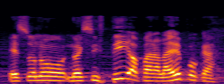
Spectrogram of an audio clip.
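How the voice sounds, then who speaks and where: A fervent male pastor tells his testimony in a high, bright voice. He laughs easily and keeps adding amens and praises. His voice rings through a reverberant church hall over soft music. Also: a little slow.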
